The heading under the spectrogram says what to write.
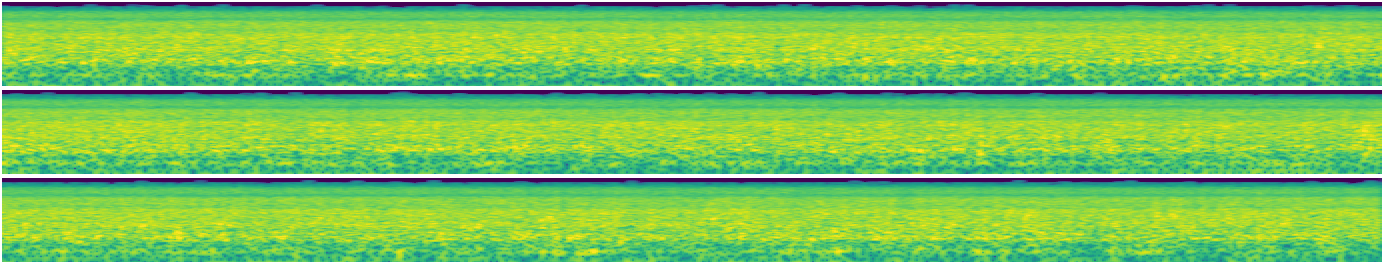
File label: waterfall small; sound effects one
